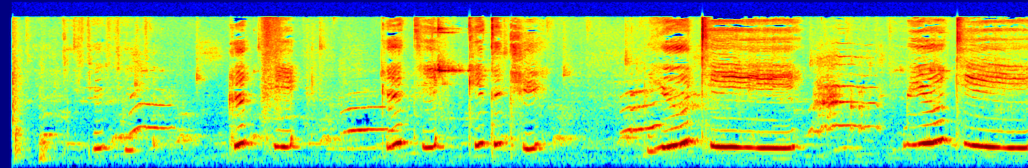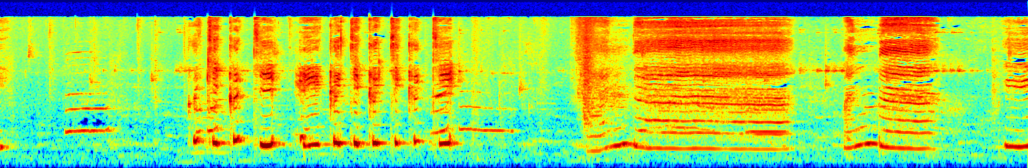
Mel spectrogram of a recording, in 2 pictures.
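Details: Persian and Siamese cats waiting for their food, a busy stream of overlapping meows: short chirpy calls mixed with longer drawn-out wails, some bending up then falling, others rising sharply at the end, with brief pauses between bursts.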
